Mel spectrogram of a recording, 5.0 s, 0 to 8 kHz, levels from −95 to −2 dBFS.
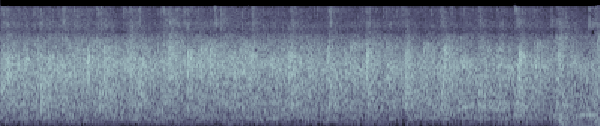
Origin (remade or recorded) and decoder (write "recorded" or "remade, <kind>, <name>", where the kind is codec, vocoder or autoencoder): recorded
